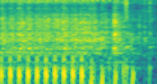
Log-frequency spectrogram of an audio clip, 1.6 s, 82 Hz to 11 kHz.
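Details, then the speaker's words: DeWalt 3200psi pressure washer with Honda GX200 engine, after carburetor cleaning following a year of sitting, running outside on water hose; quick even clatter of about eleven knocks a second over the engine from a loose handle, engine running nicely. "He's running real nice. You heard all that rattling. This handle's really loose."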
